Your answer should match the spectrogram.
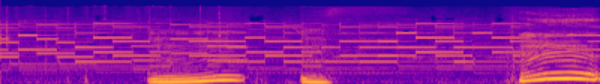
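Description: A mobile phone ringtone playing a song: a quick, beeping electronic melody with short phrases of a voice singing over it. It cuts off abruptly at the end as the call is answered.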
